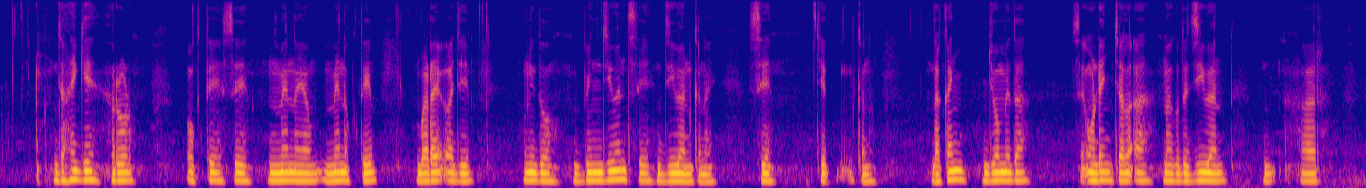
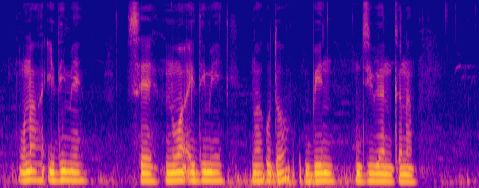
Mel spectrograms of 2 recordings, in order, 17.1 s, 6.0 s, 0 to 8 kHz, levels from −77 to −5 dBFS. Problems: background sounds at intervals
